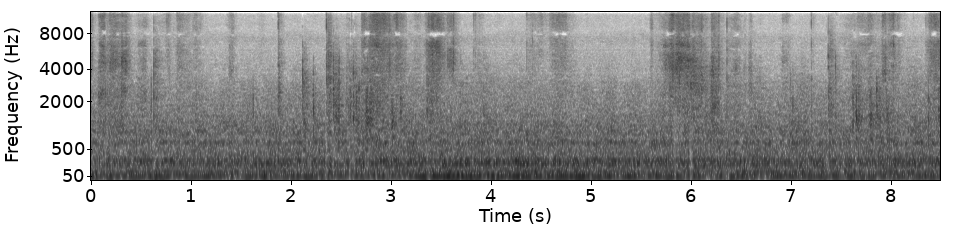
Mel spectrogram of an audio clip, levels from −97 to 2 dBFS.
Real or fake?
fake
